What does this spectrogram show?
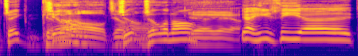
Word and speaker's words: Gyllenhaal: Jake Gyllenhaal.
